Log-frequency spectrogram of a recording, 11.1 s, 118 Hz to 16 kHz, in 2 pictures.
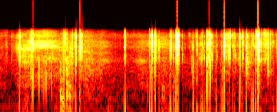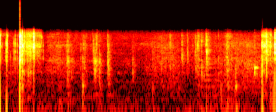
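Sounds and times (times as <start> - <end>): camcorder handling crackles: 3.0 - 6.4.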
